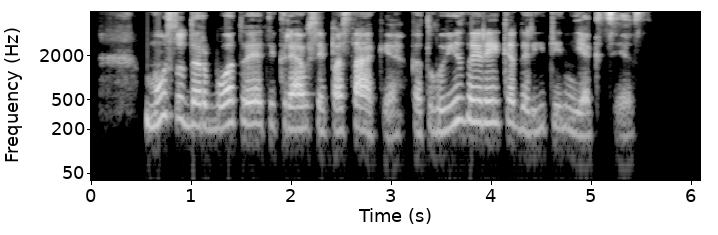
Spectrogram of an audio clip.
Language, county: Lithuanian, Kaunas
